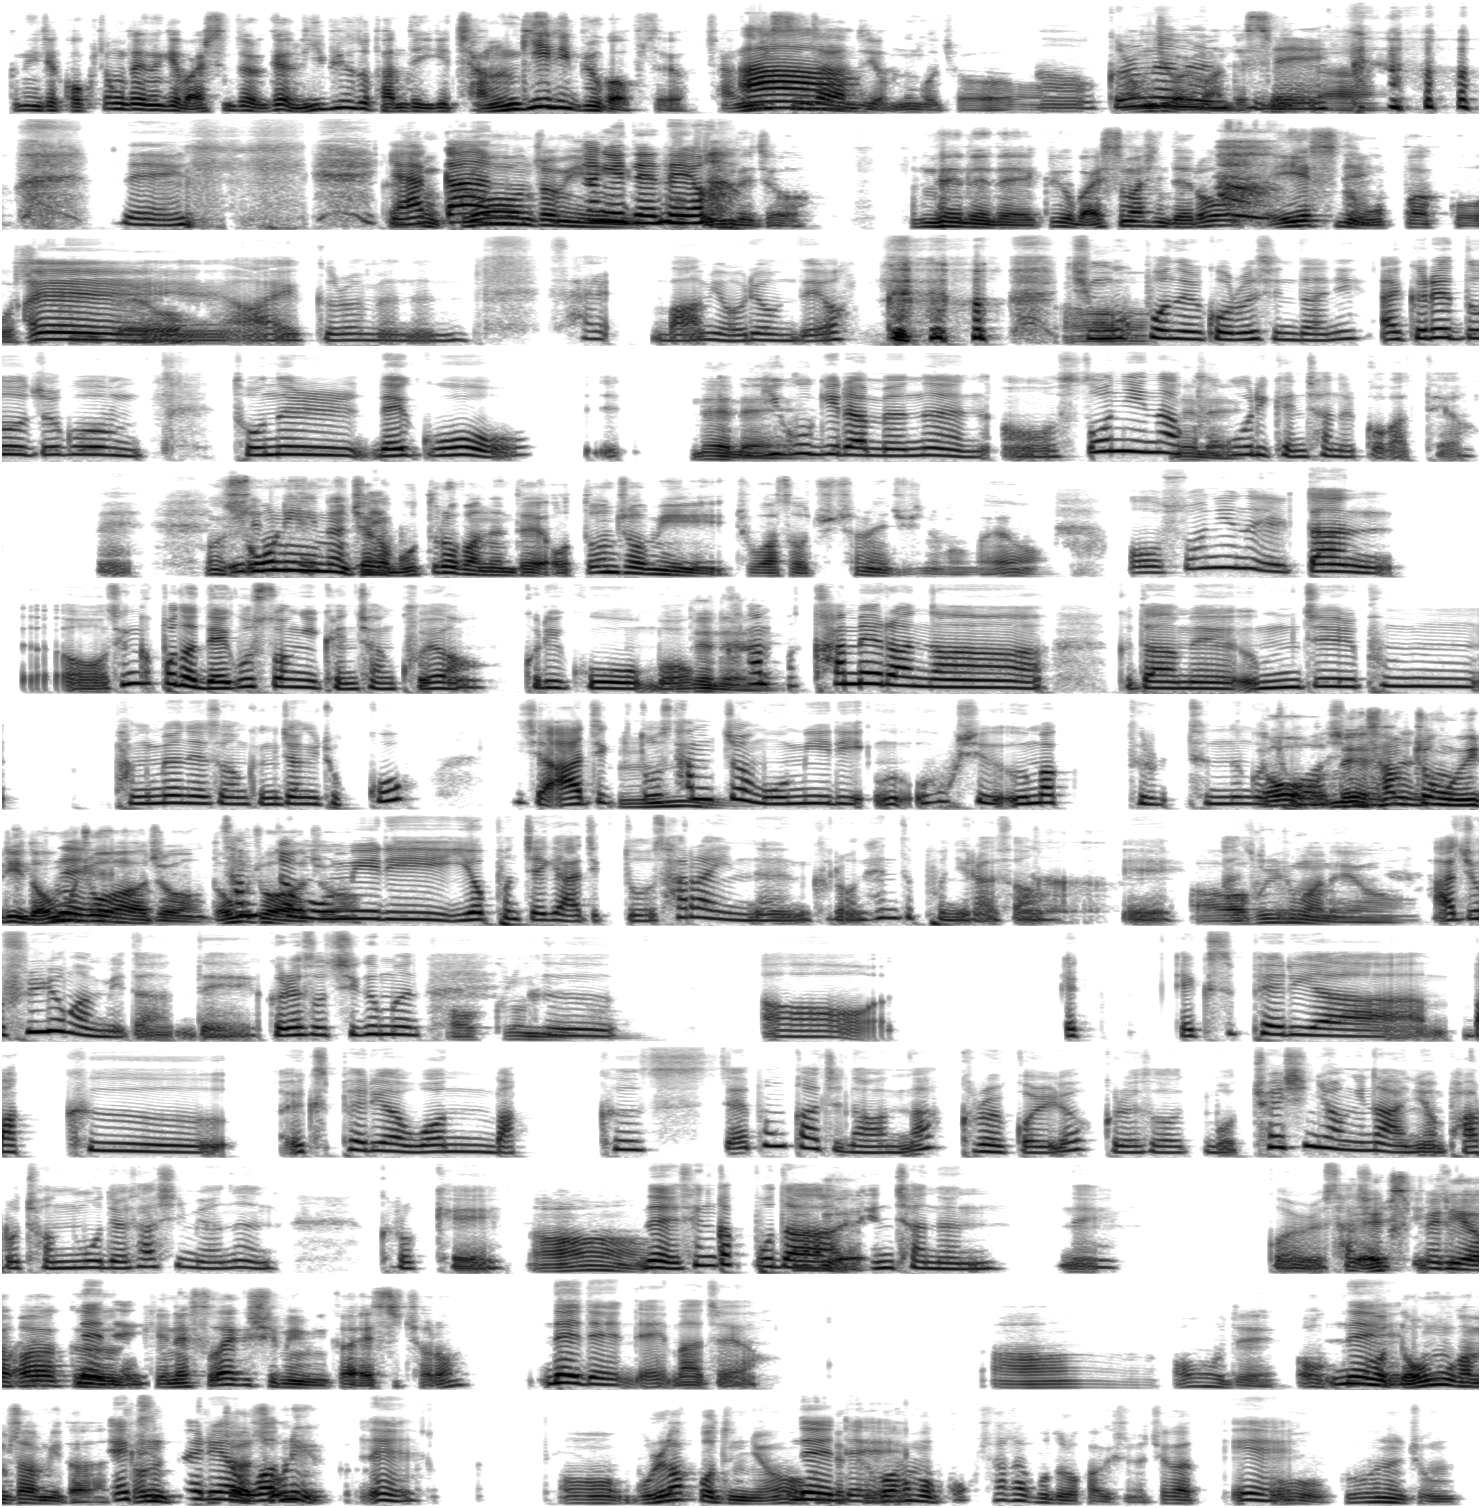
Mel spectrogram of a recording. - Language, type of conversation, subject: Korean, advice, 쇼핑할 때 선택지가 너무 많아서 무엇을 사야 할지 모르겠을 때 어떻게 결정하면 좋을까요?
- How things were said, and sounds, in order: laugh; laughing while speaking: "걱정되죠. 네네네"; teeth sucking; laugh; other noise; other background noise; put-on voice: "flagship입니까?"; in English: "flagship입니까?"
